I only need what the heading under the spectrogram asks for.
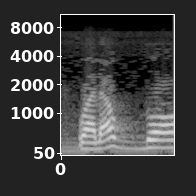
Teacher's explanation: اسی طرح یہاں دیکھیے ضاد زبر الف مدہ ہے، آگے لام مشدد ہے، یہاں شد کی وجہ سے پہلے الف معروف ہے تو یہاں مد ہوگا 6 حرکات کے برابر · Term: مد لازم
